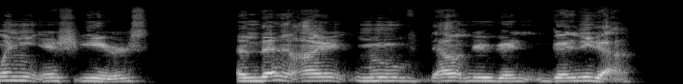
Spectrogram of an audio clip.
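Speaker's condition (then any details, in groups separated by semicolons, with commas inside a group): Cerebral palsy; speech not affected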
